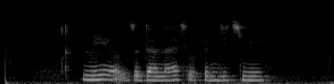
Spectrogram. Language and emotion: Russian, neutral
